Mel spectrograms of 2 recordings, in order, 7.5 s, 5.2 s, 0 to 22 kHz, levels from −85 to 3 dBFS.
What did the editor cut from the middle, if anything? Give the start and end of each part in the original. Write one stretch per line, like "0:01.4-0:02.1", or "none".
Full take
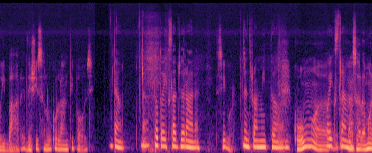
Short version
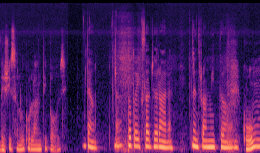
0:04.3-0:04.8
